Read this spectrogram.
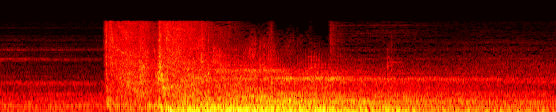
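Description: A magic spell bursts out with a loud rushing whoosh and a low rumble.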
